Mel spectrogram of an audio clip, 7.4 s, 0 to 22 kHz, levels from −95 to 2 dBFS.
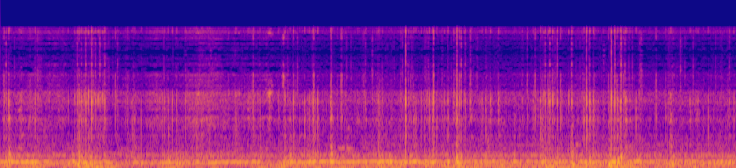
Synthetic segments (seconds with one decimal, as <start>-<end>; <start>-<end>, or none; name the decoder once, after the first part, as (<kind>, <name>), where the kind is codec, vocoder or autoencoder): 0.4-2.7 (vocoder, Vocos); 6.3-7.4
